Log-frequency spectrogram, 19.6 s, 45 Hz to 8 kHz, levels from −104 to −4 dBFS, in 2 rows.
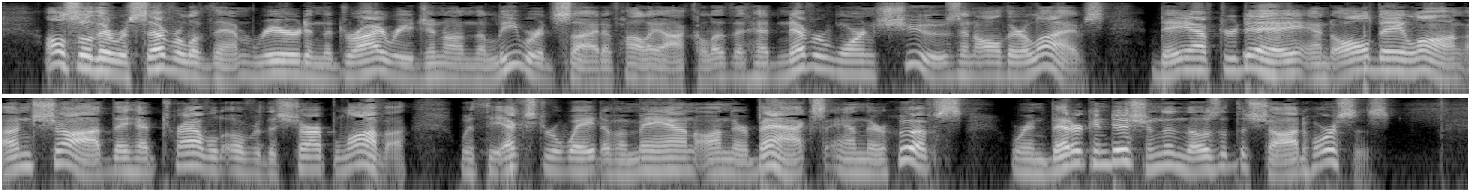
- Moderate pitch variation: No, wide, 5.7 semitones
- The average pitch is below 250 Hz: Yes, low, 135 Hz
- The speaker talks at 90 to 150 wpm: No, average, 195 wpm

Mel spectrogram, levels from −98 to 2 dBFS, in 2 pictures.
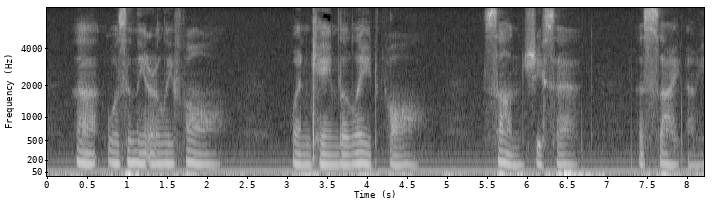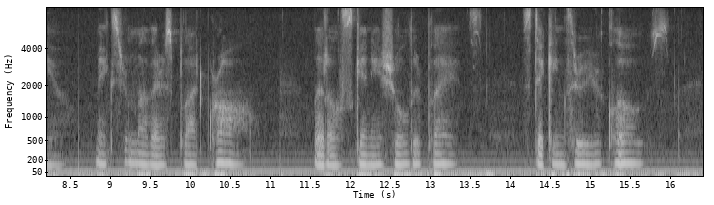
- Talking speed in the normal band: No, slow, 115 wpm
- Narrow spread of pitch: Yes, narrow, 2.0 semitones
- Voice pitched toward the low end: No, medium, 145 Hz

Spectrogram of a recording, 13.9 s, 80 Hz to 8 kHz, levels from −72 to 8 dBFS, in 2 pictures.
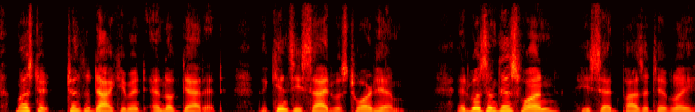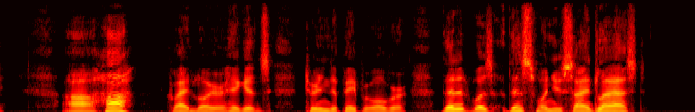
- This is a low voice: Yes, low, 115 Hz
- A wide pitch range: Yes, wide, 6.9 semitones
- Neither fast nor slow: Yes, average, 165 wpm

